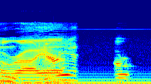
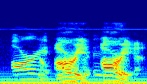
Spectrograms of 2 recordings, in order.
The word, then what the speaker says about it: Aria: I forgot to pronounce it again. Araya. Aria.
